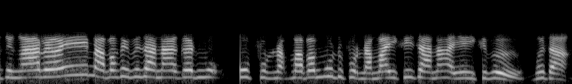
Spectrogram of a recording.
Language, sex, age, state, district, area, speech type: Bodo, female, 60+, Assam, Baksa, rural, conversation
